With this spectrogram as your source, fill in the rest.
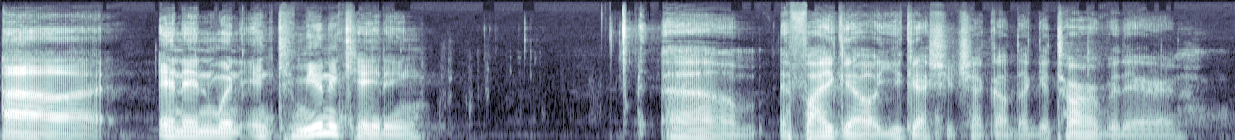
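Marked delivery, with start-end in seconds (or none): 4.4-5.9 offhand, quiet delivery. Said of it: "three different ways".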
